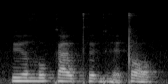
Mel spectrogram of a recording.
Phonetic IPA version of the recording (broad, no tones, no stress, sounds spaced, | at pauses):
y ə̯ ɦ o k a ʊ̯ pʰ ø ɡʱ ɛ̰ t ɔ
